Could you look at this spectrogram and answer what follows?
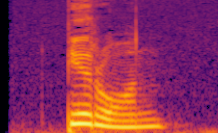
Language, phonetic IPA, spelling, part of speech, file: Russian, [pʲɪˈron], перрон, noun, Ru-перрон.ogg
- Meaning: platform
